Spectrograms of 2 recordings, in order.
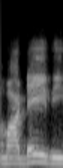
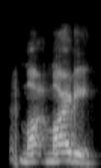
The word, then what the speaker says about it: Marty: I always call her Mar Davy, but I'm pretty sure I'm getting her name wrong. What is her name? Yes. Marty.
